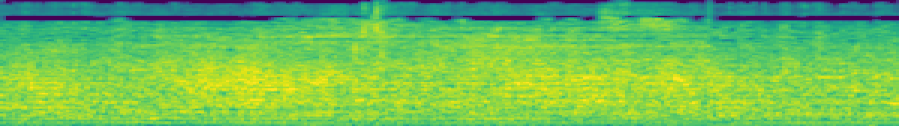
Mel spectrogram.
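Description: Steady outdoor crowd noise from a large gathering, over a continuous low machine hum.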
